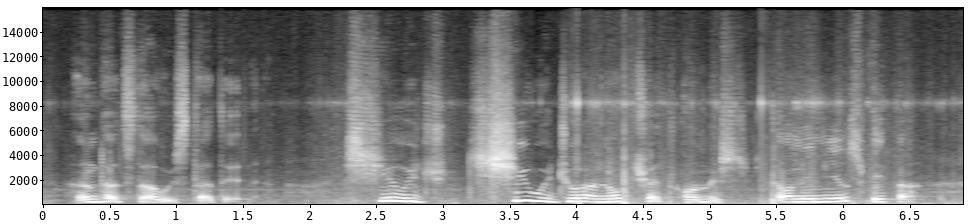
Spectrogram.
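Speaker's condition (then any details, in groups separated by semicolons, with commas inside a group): Cerebral palsy; uses wheelchair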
